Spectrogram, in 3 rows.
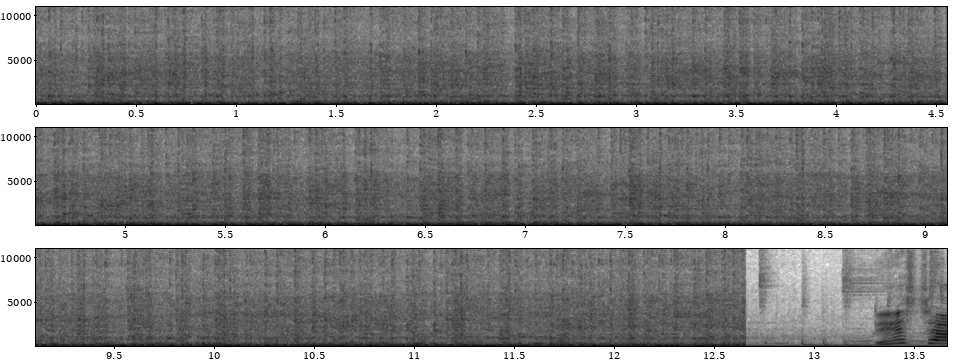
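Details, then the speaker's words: Cammed LS V8 in a G-body after finally fixing its running issue: deep, lumpy idle that is steady and even, with no misses, pops, flames, smoke or heavy gas smell. Cleanest it has run; normal idle. "I'm sure it y y'all didn't see no white smoke y'all didn't see nothing abnormal this time it wasn't popping it wasn't shooting flames it wasn't doing nothing that was the cleanest this car has ever ran"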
